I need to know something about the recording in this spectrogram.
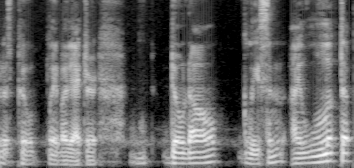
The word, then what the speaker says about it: Domhnall: It's very similar to saying Donald, but it's not spelled that way.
